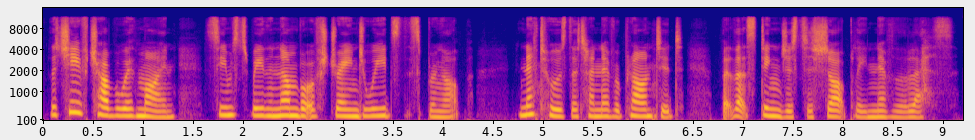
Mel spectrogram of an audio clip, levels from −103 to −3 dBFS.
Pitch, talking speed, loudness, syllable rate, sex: 220 Hz, 175 wpm, -21 LUFS, 4.9 syllables/s, female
